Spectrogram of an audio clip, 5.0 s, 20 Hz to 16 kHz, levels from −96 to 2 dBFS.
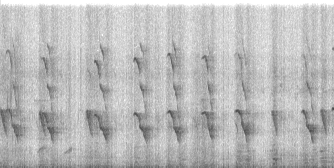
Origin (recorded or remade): recorded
